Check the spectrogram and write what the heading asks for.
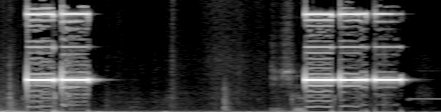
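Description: Piercing beeps from a smoke detector screwed to the ceiling, set off with its test button to check that it works: two sharp tones, a pause of about two seconds, then three more in a quick, even pattern, loud and harmonic-rich with no one talking.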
